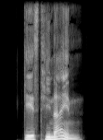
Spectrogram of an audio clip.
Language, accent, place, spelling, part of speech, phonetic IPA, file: German, Germany, Berlin, gehst hinein, verb, [ˌɡeːst hɪˈnaɪ̯n], De-gehst hinein.ogg
- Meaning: second-person singular present of hineingehen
